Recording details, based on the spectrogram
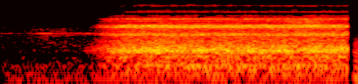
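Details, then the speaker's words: ResMed CPAP machine running on battery backup without hose or mask attached, so louder: soft hiss rising to steady loud rushing airflow, then abrupt cut-off. "যেহেতু এখন hose pipe লাগা নাই mask লাগা নাই তাই মেশিনটা sound বেশি করতেছে"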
